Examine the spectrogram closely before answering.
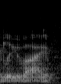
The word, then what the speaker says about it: Levi: cuz like some people I've heard him say levy and I have heard Levi but if he says it's Zachary Levi then it should be Zachary Levi but he was very friendly with all the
